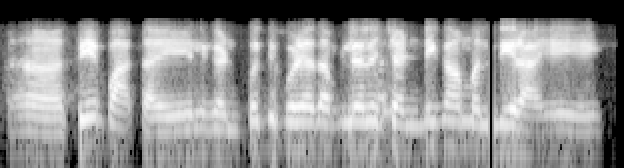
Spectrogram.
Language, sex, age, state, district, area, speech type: Marathi, male, 45-60, Maharashtra, Ratnagiri, urban, conversation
